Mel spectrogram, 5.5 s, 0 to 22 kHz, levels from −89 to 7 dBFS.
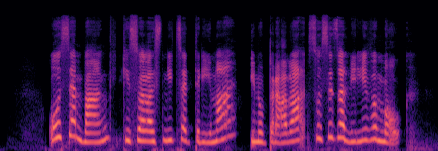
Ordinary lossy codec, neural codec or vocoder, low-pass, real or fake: none; codec, 44.1 kHz, 2.6 kbps, DAC; 14.4 kHz; fake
